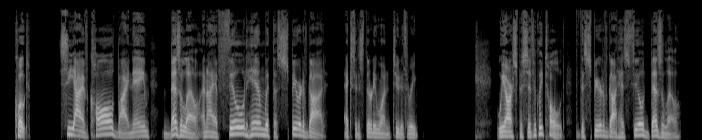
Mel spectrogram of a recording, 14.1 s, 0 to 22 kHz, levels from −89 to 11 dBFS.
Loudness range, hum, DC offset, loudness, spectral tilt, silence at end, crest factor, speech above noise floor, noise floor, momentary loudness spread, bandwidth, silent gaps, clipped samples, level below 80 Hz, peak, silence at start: 5 LU; none; under 0.1%; -25 LUFS; -5 dB/octave; 0.5 s; 22 dB; over 65 dB; under -90 dBFS; 11 LU; 16.5 kHz; 0.61-1.14 s, 6.55-6.83 s, 8.37-8.87 s, 9.01-9.49 s, 9.84-9.93 s, 11.45-11.49 s; under 0.1%; -62 dBFS; -4 dBFS; 0.3 s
